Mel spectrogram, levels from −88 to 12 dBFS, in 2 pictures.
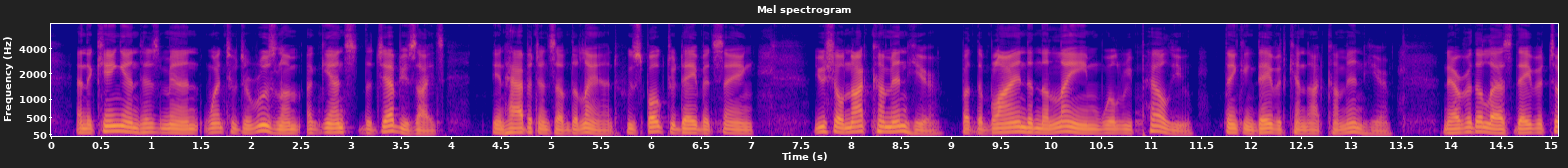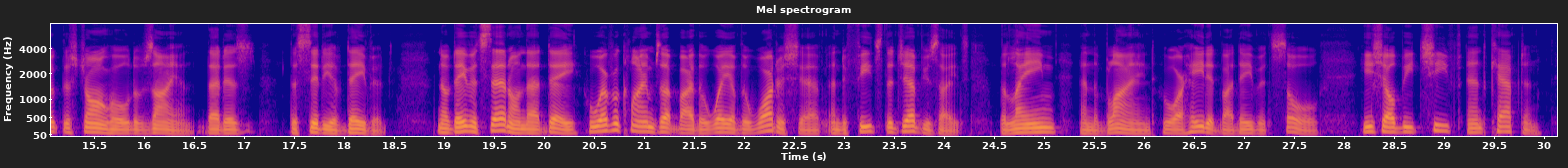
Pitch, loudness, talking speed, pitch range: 105 Hz, -20 LUFS, 185 wpm, 90-125 Hz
